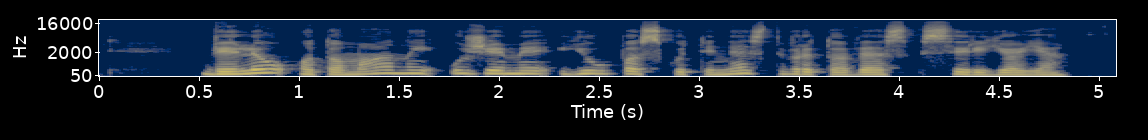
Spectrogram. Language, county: Lithuanian, Kaunas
